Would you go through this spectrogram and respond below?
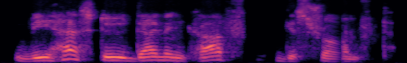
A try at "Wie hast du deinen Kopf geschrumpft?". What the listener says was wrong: Yeah, be careful again with the A. English speakers have challenge pronouncing the German A, which is honestly the standard A, similar to French and many other languages, hast.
